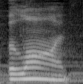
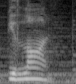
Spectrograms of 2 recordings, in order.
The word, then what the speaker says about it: belong: 第一个 belong 这个单词啊，我们呢可以把它的第一个音节读作 b 的音，这种现象在美音当中特别常见，读作 belong，也可以读作 belong，都是正确的。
